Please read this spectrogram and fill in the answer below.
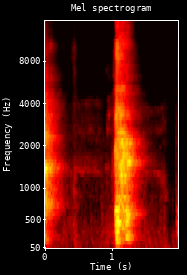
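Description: A man clears his throat once, a short rough burst about a second in.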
